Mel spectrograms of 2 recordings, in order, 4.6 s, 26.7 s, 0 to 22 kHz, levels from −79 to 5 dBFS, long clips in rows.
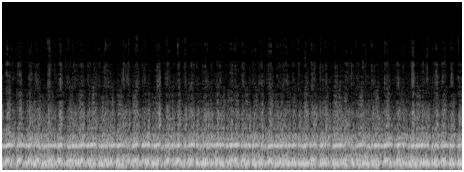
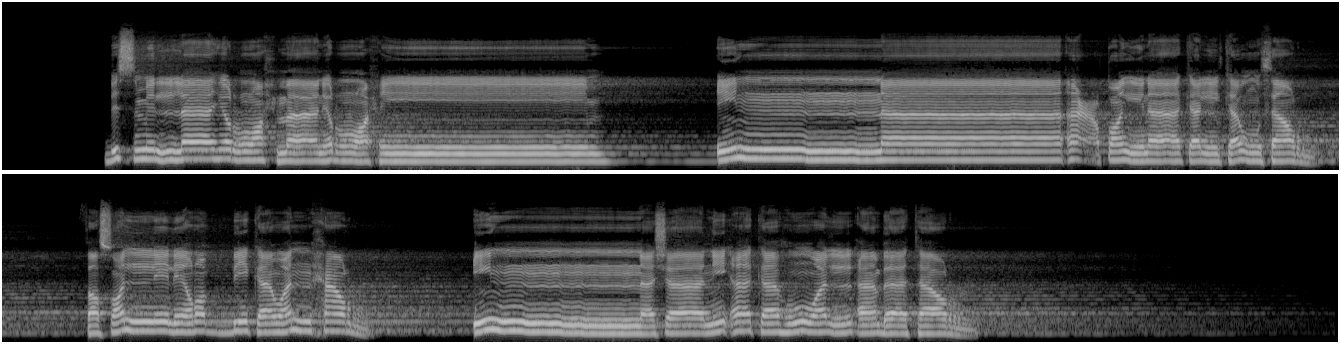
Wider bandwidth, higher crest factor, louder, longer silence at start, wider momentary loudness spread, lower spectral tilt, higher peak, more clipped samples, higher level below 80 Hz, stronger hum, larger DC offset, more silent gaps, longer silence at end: second, 5.8 kHz vs 12.5 kHz; second, 8 dB vs 16 dB; about the same, -18 LUFS vs -20 LUFS; second, 0 s vs 1.05 s; second, 1 LU vs 17 LU; first, -10.5 dB/octave vs -4.5 dB/octave; about the same, -8 dBFS vs -6 dBFS; neither; first, -36 dBFS vs -72 dBFS; neither; neither; neither; second, 0 s vs 2.45 s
